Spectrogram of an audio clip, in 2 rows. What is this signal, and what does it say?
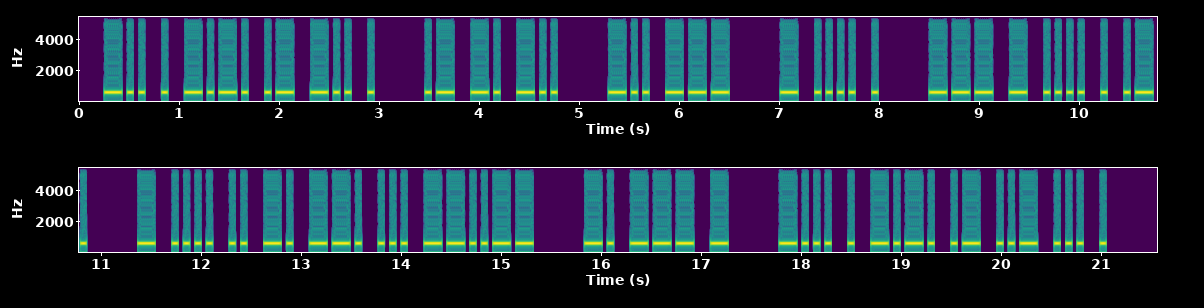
Morse code, heard as a keyed tone, about 20 wpm, 600 Hz. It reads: DECADE AND DO THE OTHER THINGS, NOT BECAUSE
